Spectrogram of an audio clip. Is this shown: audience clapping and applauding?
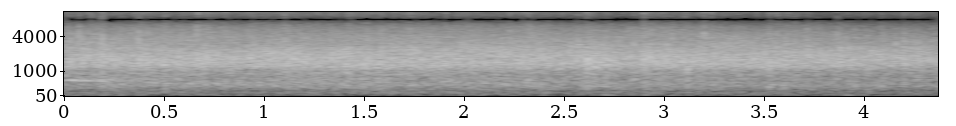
yes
